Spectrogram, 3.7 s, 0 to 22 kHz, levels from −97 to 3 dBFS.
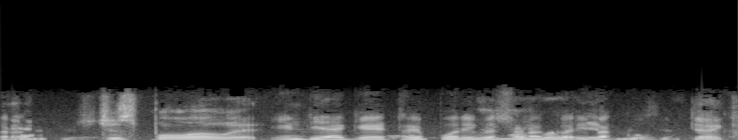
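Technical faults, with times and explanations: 0.07–0.42 s, speech suppressed in double talk: the level sinks by around 20 dB in uneven pieces, likely because an echo canceller mistook the talker for returning echo while the far side spoke. The waveform envelope shrinks abruptly, and spectrogram energy fades in ragged blocks.
1.94–1.99 s, echo leak: a faint, delayed copy of the sound arrives 184 ms after the original and about 15 dB below it, likely loudspeaker pickup the loudspeaker side's canceller failed to remove. The spectrogram shows a brief, weaker repeat of earlier harmonic patterns.
1.96–3.49 s, speech suppressed in double talk: for roughly a second in total, the sound repeatedly ducks by up to about 15 dB and thins out, likely gain reduction during simultaneous talking. The waveform shows choppy, notched amplitude, and the spectrogram shows intermittent gaps and a dulled top end.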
